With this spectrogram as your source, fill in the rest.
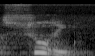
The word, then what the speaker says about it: souris: souris. souris. le S هنا لا ينطق. donc الكلمة souris.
